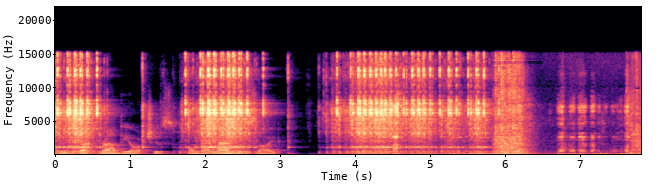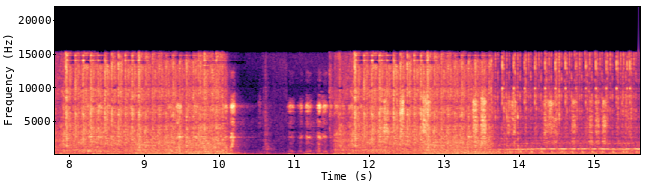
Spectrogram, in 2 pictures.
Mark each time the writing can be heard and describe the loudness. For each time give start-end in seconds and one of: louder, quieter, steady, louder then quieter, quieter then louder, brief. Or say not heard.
4.3-15.5 steady.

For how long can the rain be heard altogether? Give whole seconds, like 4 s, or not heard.
not heard.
